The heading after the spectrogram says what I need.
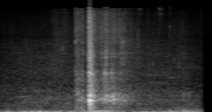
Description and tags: A longobard hitting the ground in the Guttenberg square outside the bar.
